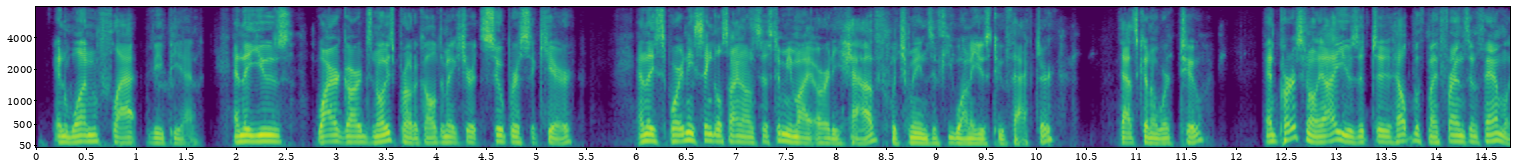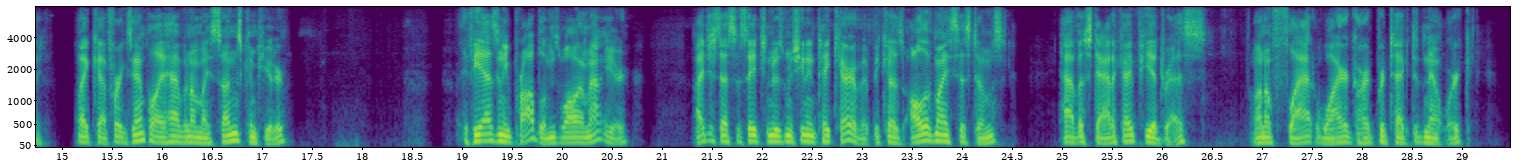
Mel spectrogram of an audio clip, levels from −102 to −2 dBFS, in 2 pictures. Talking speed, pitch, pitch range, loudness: 205 wpm, 115 Hz, 100-130 Hz, -20 LUFS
